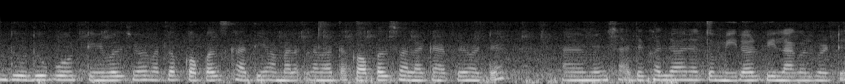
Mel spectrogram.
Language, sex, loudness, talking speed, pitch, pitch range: Bhojpuri, female, -16 LUFS, 135 wpm, 195 Hz, 185-200 Hz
